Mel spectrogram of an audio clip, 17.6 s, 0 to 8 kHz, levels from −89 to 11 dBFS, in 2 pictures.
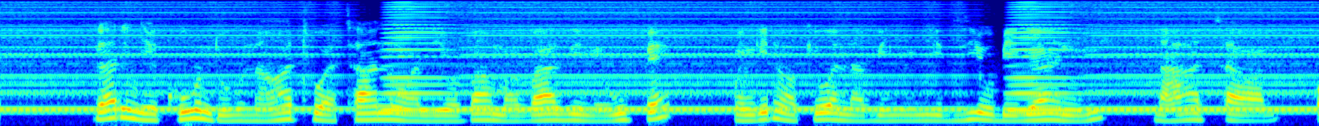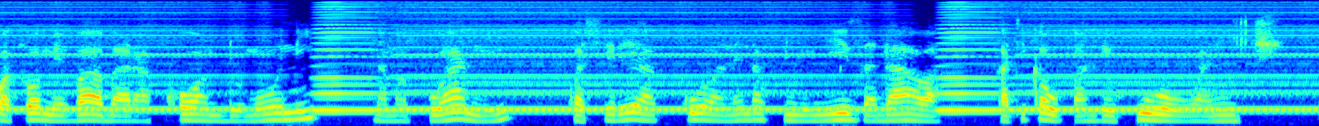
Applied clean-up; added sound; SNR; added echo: none; Harmonica; 4 dB; none.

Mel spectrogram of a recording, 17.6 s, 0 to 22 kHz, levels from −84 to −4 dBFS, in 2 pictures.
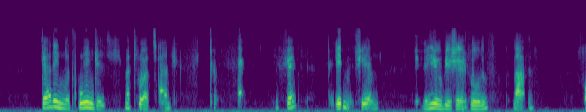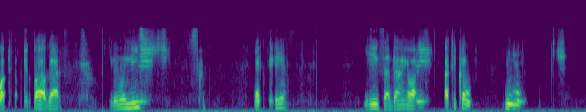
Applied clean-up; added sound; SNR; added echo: neural diffusion model UNIVERSE++.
